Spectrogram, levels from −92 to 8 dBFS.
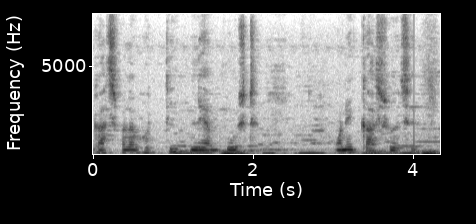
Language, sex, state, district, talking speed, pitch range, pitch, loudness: Bengali, male, West Bengal, Dakshin Dinajpur, 95 wpm, 90-135 Hz, 95 Hz, -15 LUFS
